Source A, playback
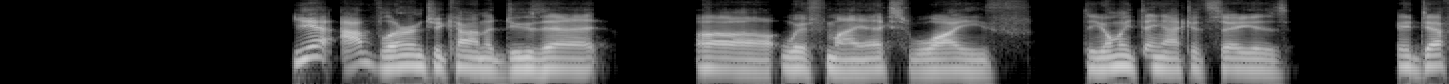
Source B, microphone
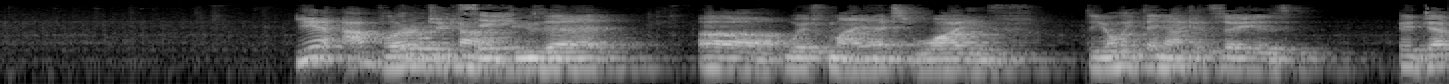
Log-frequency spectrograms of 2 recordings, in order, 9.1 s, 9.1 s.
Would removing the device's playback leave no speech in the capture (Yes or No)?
No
